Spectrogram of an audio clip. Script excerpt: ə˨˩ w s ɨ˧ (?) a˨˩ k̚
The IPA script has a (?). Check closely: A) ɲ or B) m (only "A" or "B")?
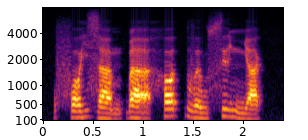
A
